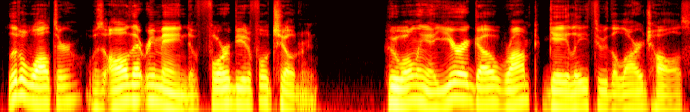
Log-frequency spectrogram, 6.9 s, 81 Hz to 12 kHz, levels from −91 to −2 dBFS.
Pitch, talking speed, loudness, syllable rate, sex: 110 Hz, 185 wpm, -17 LUFS, 5.5 syllables/s, male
